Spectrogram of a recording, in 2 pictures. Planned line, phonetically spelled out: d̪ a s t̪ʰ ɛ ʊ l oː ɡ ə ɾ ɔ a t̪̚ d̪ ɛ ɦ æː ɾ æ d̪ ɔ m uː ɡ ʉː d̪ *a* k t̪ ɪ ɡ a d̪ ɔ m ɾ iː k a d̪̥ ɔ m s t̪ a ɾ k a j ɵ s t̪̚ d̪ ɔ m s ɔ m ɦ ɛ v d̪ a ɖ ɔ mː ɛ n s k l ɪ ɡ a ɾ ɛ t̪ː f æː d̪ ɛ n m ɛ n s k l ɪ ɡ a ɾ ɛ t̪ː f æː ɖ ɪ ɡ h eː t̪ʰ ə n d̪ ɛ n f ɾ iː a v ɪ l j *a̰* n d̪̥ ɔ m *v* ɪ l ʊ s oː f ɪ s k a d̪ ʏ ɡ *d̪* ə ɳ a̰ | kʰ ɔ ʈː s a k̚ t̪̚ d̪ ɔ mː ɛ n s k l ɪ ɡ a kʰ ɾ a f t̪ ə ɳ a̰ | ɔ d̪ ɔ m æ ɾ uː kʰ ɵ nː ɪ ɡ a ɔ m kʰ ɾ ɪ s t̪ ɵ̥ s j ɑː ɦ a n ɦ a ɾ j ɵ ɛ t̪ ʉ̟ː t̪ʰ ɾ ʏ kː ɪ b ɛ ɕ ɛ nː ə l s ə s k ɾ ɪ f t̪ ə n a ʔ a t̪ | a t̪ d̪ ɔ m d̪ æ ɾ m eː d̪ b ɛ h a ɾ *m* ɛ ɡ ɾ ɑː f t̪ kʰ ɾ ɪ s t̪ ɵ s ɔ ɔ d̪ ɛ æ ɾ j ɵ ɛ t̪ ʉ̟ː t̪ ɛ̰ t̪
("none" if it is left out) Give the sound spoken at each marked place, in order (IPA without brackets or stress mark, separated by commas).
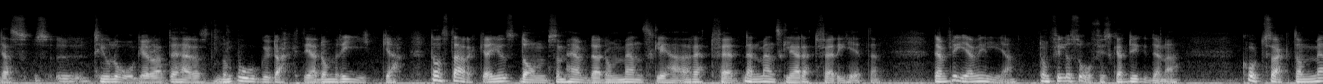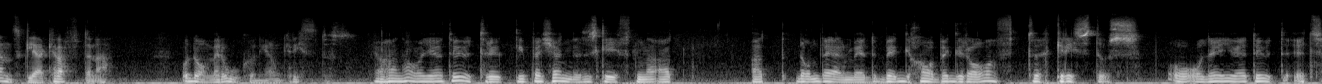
a, a̰, f, d̪, b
